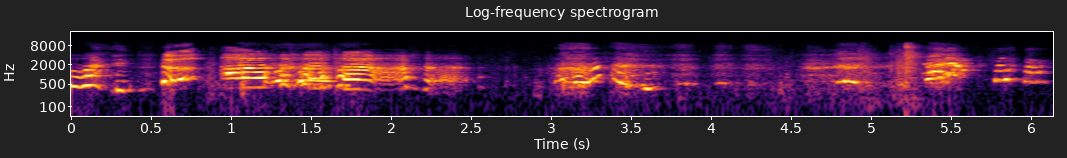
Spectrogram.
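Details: Repeated hiccups, described as horrible: several abrupt, voiced hiccup catches over a few seconds that break into laughter and talk.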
